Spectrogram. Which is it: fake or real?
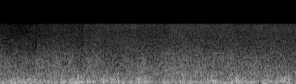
real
